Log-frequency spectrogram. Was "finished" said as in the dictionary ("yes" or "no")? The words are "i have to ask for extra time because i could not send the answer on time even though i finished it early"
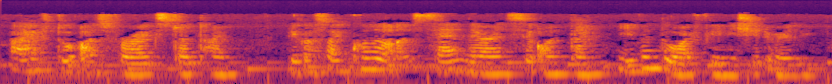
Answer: no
